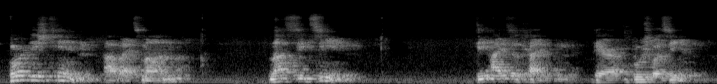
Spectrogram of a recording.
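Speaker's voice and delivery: put-on German verse recited with an American accent; poem reading. Translator reads Tucholsky's German satire to an audience, measured poem reading. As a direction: recite in measured phrases, pausing between lines.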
